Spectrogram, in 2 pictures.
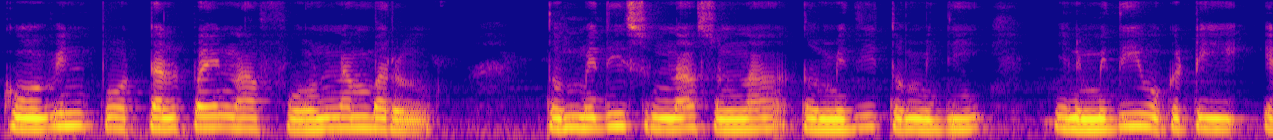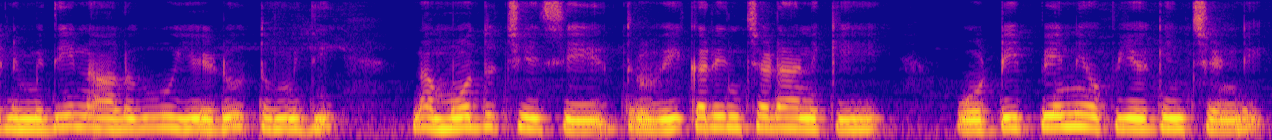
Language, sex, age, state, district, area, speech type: Telugu, female, 45-60, Andhra Pradesh, Guntur, urban, read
